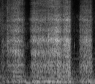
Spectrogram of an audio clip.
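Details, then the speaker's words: Cheap Temu mini hand plane on harder wood, with the blade set deep: rough scratchy rasping strokes with more friction. It is tearing the fibres rather than cutting, leaving a rough finish; reducing blade depth later fixed it. "Little bit more friction there. Yeah. In fact, you might be able to hear it. It's almost like it's tearing rather than"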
